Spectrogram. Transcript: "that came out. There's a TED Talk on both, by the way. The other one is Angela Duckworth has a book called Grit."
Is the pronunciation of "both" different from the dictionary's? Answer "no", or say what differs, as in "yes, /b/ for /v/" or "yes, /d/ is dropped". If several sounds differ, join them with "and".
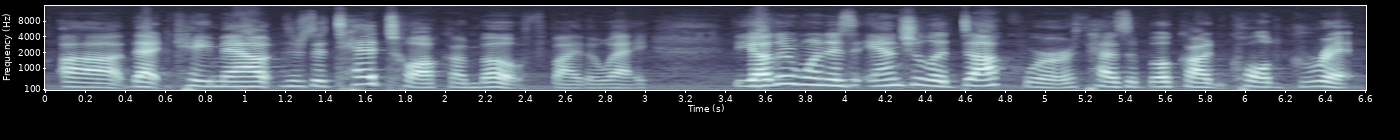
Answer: no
